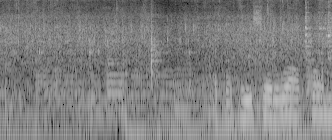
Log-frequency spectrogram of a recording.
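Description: Cardamom, cloves, peppercorns, garlic and a piece of ginger fry in oil for a restaurant-style paneer kaju masala, with a loud, continuous sizzle and stirring scrapes close by and a brief spoken phrase.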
